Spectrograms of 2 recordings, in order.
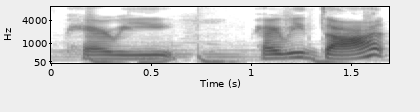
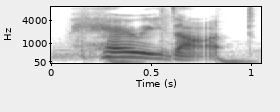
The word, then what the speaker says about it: peridot: it's also August is Perry Perry dot I always say it wrong Peridot um so which is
